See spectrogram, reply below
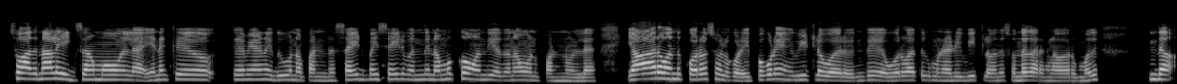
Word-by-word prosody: So - - +4
அதனால 260 +1 +5
எக்ஸாம்மோ, 225 +2 +1 0.2
இல்ல, 205 -2 +1 0.2
எனக்கு 220 +3 -3 0.5
தேவையான 230 0 0
இதுவும் 210 +1 -4
நான் 190 -1 -8
பண்றேன். 180 0 -8
சைடு 220 +1 +1
பை 235 - -1
சைடு 240 0 -2
வந்து 220 +1 -5
நமக்கும் 255 +3 +2
வந்து 220 0 -6
எதனா 195 +1 -3
ஒண்ணு 190 -1 -8
பண்ணனும்ல! 165 -1 -5 0.5
யாரும் 260 +3 +8
வந்து 250 -1 -3
கொற 230 +2 +5
சொல்லக் 200 -6 -4
கூடாது. 175 -1 -1
இப்ப 210 +4 -2
கூட 240 +1 +1
எங்க 205 -2 -8
வீட்ல 215 0 -2
ஒரு 180 -1 0
வந்து, 190 +4 -6 0.2
1 185 - -1
வாரத்துக்கு 195 0 -5
முன்னாடி 180 0 -3
வீட்ல 185 -2 -5
வந்து 185 +3 -10
சொந்தக்காரங்கலாம் 180 -3 -1
வரும்போது, 170 +6 -5 0.5
இந்த 235 - +5
205 Hz, 190 wpm, -25 LUFS, 185-230 Hz, 0.5 s, யாரும்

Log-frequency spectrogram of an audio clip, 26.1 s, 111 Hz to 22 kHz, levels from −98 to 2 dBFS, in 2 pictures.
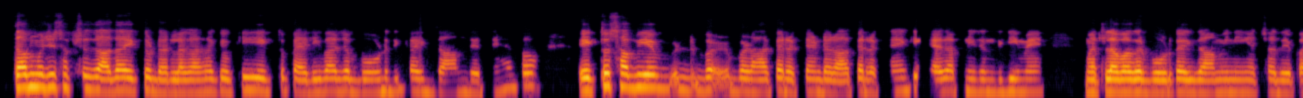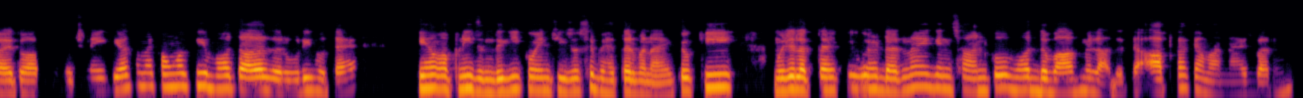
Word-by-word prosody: तब 195 0 +11
मुझे 205 -1 +5
सबसे 190 -1 -4
ज़्यादा 170 -1 +5
एक 165 -2 +2
तो 175 - +2
डर 150 -2 -1
लगा 150 0 0
था 160 0 -2
क्योंकि 155 +1 -4
एक 155 -2 -4
तो - - -6
पहली 150 -1 -2
बार 160 -1 0
जब 160 -1 0
बोर्ड 155 +1 -4
दी 155 - -11
का 170 -2 -5
एग्ज़ाम 150 -1 -6
देते 145 +1 -7
हैं 190 +3 -12
तो 215 0 -1 0.5
एक 165 -2 +5
तो 215 - +10
सब 205 -2 +5
ये 200 0 +8
ब 180 -3 -7
ब 175 - -1
बढ़ाकर 155 0 0
रखते 155 +2 -4
हैं, 155 -1 -4
डरा 145 -2 0
कर 150 +1 -2
रखते 160 +2 -9
हैं 165 0 -7
कि 185 - -2
कैसे 155 +1 +1
अपनी 160 0 -6
ज़िंदगी 155 +1 -5
में, 155 0 -6 0.5
मतलब 155 +1 +6
अगर 155 +1 +7
बोर्ड 150 0 +2
का 160 - +5
एग्ज़ाम 150 -1 0
ही 150 - -5
नहीं 150 0 -7
अच्छा 150 +1 -6
दे 145 0 -1
पाए 145 0 +1
तो 145 - -3
आपने 140 +1 -10
कुछ - - -21
नहीं 165 0 -9
किया। 180 +3 0
तो 215 +2 -12
मैं 215 - -5
कहूँगा 210 +1 0
कि 205 +2 -6
ये 220 - +3
बहुत 190 -2 -1
ज़्यादा 175 0 +7
ज़रूरी 150 +2 -3
होता 150 0 -5
है, 175 - -9 0.6
कि 190 - +5
हम 195 0 +4
अपनी 185 +2 +1
ज़िंदगी 160 +3 0
को 180 - 0
इन 170 0 -3
चीज़ों 165 0 -3
से 205 - +2
बेहतर 155 -2 0
बनाएँ 135 -2 -5
क्योंकि 200 +6 0 0.4
मुझे 165 +3 +5
लगता 175 0 +4
है 175 - +1
कि 190 +3 -8
वो 185 -1 +1
डर 160 -1 +1
ना 210 - -2
एक 200 -2 -5
इंसान 170 -2 -5
को 195 0 +2
बहुत 175 0 -1
दबाव 150 -1 +1
में 165 -1 -8
ला - - -4
देता 165 - -10
है। 155 - +3
आपका 195 +5 -3
क्या 180 -3 -7
मानना 135 -2 -13
है 135 - -15
इस 135 - -17
बारे 135 +1 -6
में? 175 - -19
160 Hz, 230 wpm, -23 LUFS, 150-180 Hz, 0.6 s, तब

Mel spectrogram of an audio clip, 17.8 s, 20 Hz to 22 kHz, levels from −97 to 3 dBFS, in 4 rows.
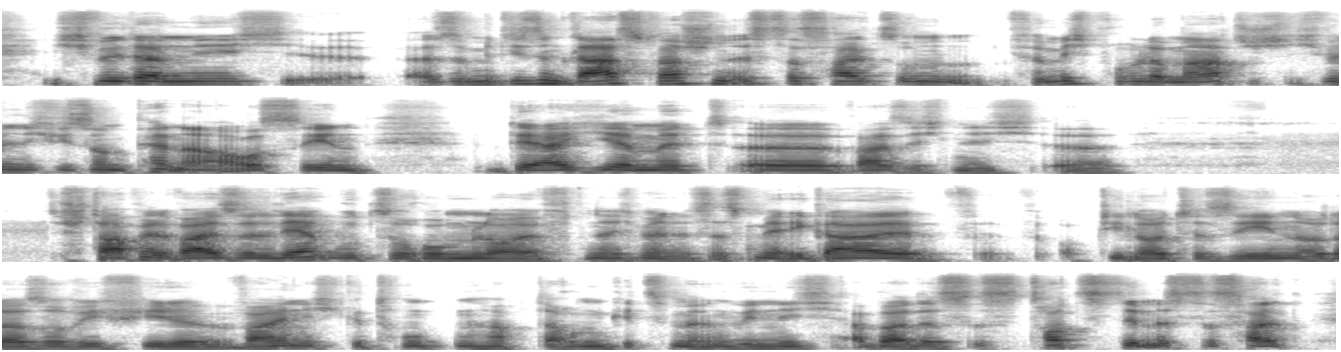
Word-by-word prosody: Ich - - -8
will 135 0 +4
da 135 -1 +7
nicht, 130 0 -2
äh - - -11 0.2
also, 120 +1 -6
mit 125 +1 -4
diesen 145 0 +2
Glasflaschen 145 +1 +5
ist 140 0 -6
das 135 -1 -6
halt 130 0 +1
so - - -7
'n 125 - -5
für 125 - -9
mich 140 +2 -4
problematisch. 125 +1 -2
Ich - - -16
will 125 - -2
nicht 115 -1 -7
wie 120 - -7
so 120 - -4
'n 115 - -1
Penner - - 0
aussehen, 110 -3 0 0.3
der 115 -1 +3
hier 115 +1 +2
mit, 110 -1 -1
äh, 105 -1 +2
weiß 105 0 -1
ich 100 - -11
nicht, 95 -3 -9
äh, 100 0 -6 0.9
stapelweise 115 -2 +5
Lehrgut 110 -2 +2
so 110 - -2
rumläuft, 105 -1 +1
ne? 105 - -1
Ich 105 - -8
meine, 105 -2 -2
es 100 - -9
ist - - -7
mir 110 - +1
egal, 110 0 +5
f - - -24
f - - -19 0.2
ob - - -20
die - - -5
Leute 105 0 -1
sehen 105 +2 0
oder 105 0 +1
so, 105 0 -3
wie 110 - -2
viel 105 -1 -2
Wein 105 +4 +2
ich 105 -1 -11
getrunken 105 0 -7
habe, 110 0 -4
darum 100 +1 -2
geht's - - -11
mir 110 - -1
irgendwie 100 +1 -3
nicht. 105 0 -5
Aber 100 - +3
das 100 0 -3
ist - - -9
trotzdem 125 0 0
ist - - -6
es - - -7
halt, - - +3
110 Hz, 235 wpm, -25 LUFS, 105-125 Hz, 0.9 s, da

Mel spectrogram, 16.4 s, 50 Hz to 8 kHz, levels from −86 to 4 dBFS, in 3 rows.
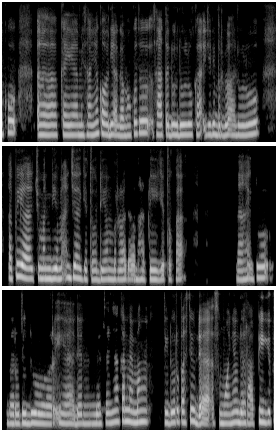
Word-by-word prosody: aku, 230 +4 -5 0.6
eee, 210 0 +1
kayak 210 0 0
misalnya 205 +2 -1
kalau 225 -2 +3
di - - +3
agamaku 200 +2 -2
tuh 255 0 +4 0.2
saat 210 -1 0
teduh 210 0 +2
dulu 215 0 +4
Kak, 215 +2 -3
jadi 215 +1 0
berdoa 205 0 -1
dulu 200 +1 +1 0.7
tapi 215 +3 -3
ya - - +5 0.2
cuman 215 -1 +2
diam 215 0 +4
aja 240 0 +2 0.2
gitu 200 -1 -4 0.2
diam 200 0 -1
berdoa 195 0 -2
dalam 100 - -2
hati 195 0 -3 0.2
gitu - - -4
Kak. - - -4 1.1
Nah 190 0 -3
itu 210 +2 -3 0.5
baru 195 0 +1
tidur 200 -2 +3 0.2
iya 205 -2 0 0.2
dan 195 0 0 0.2
biasanya 205 +3 -1
kan 245 - +2
memang 220 +1 +3 0.4
tidur 215 0 +2
pasti 225 +2 -1
udah 185 -3 +3 0.3
semuanya 200 0 0
udah 210 -1 +3
rapi 230 +4 -1 0.2
gitu 215 - -3
210 Hz, 155 wpm, -23 LUFS, 200-215 Hz, 1.1 s, ya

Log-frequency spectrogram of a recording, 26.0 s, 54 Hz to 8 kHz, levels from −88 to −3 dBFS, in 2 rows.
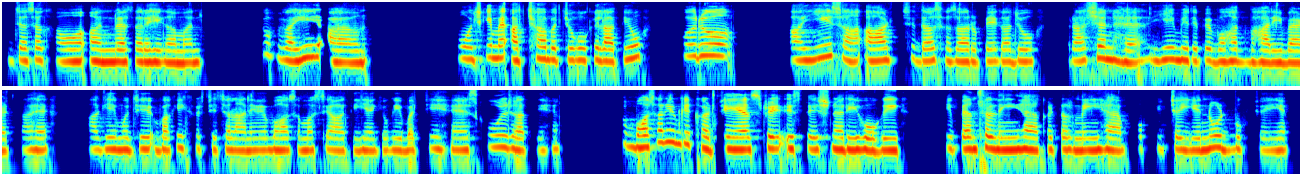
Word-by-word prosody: जैसा 255 0 -2
खाओ 235 -2 -1
अन्न 230 -1 +3
वैसा 230 0 +1
रहेगा 225 -1 +3
मन, 215 +1 +1 0.6
तो 350 -2 -13
वही 255 +5 +3
अ, 310 - 0 1.4
पहुँच 270 -2 -2
के 300 - -1
मैं 290 0 +5
अच्छा 255 +2 +2
बच्चों 255 0 -2
को 255 0 0
खिलाती 245 -1 0
हूँ। 295 +2 +2 0.4
और 325 0 -1 0.9
अ, 255 - -2
ये 270 +6 +2
सा 290 -7 -2
8 245 +1 +2
से 280 - -13
₹10,000 235 -1 -2
का 230 0 -3
जो 235 +1 -3 0.4
राशन 255 +3 +1
है, 230 0 0
ये 260 +2 +1
मेरे 250 -1 +1
पे 245 +1 -4
बहुत 235 +1 0
भारी 220 -1 +1
बैठता 215 +1 -2
है। 225 0 -2 0.4
आगे 235 +1 -2
मुझे 230 +1 0
बाकी 230 +3 -3
ख़र्चे 240 -1 -11
चलाने 220 -1 -2
में 225 0 -3
बहुत 225 -1 +1
समस्या 225 +1 -4
आती 220 0 -4
है 220 -1 -1
क्योंकि 220 +1 -4
बच्चे 225 +3 -5
हैं 225 0 -1
स्कूल 270 +3 -4
जाते 220 -2 -2
हैं, 240 - -7 0.6
तो 315 - -12
बहुत 265 0 +5
सारे 360 +2 +2
उनके 330 -2 +1
ख़र्चे 245 -4 -1
हैं 235 0 +6
स्ट्रे 240 +1 +1
स्टेशनरी 240 -1 +1
हो 230 -2 +4
गई, 225 +1 +3
कि 250 +3 -16
पेंसिल 240 +1 +3
नहीं 230 +1 +5
है, 235 -2 +5
कटर 235 0 -3
नहीं 225 +1 +3
है, 230 -2 +1 0.2
कॉपी 245 -1 -18
चाहिए, 225 -1 0
नोटबुक 240 -1 +1
चाहिए। 220 0 -5
235 Hz, 165 wpm, -23 LUFS, 225-255 Hz, 1.4 s, हैं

